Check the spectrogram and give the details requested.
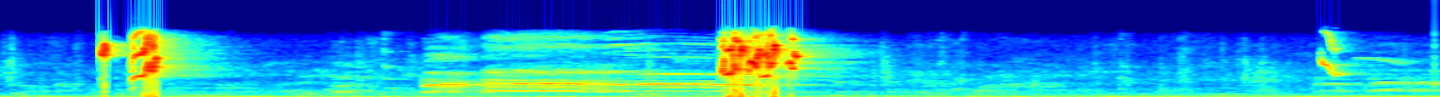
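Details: Fighter lovebird, ngetik style, used as a lure to trigger ngekek singing in other lovebirds: two sharp high chattering bursts separated by a wavering tonal hum, then a faint short note near the end.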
